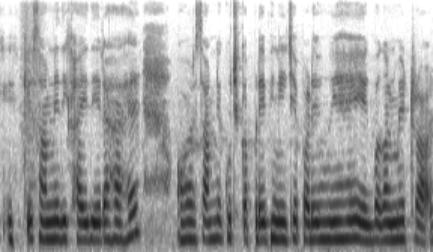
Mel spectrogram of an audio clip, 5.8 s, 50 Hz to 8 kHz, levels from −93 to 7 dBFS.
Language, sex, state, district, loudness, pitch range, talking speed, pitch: Hindi, female, Bihar, Vaishali, -11 LUFS, 200-215 Hz, 230 wpm, 205 Hz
